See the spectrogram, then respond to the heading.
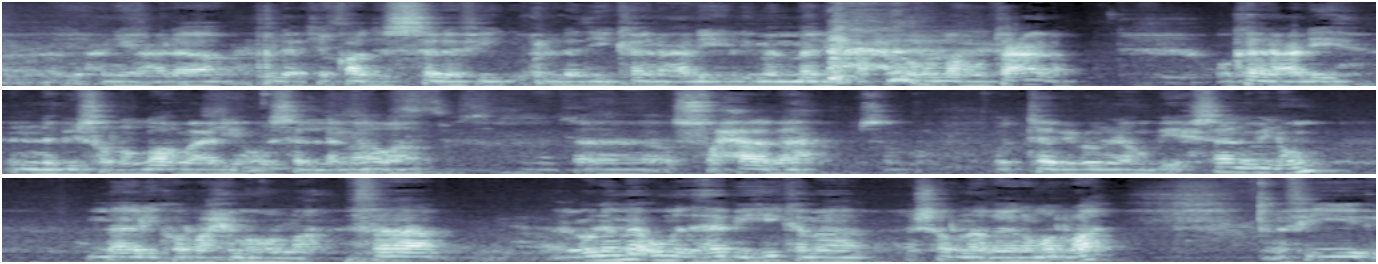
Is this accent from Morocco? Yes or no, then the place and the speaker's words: yes; Morocco; وهو المعروف عندنا بالخز، يعني في دارجتنا المغربية نقول الخز لهذا الطحلب وما على شاكلته.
